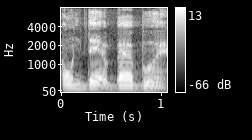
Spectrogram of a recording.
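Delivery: ordinary delivery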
